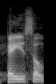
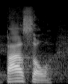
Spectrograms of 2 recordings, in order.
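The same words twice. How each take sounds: First: It is said the American way. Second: It is said the British way. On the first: "You say" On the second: "we say"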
